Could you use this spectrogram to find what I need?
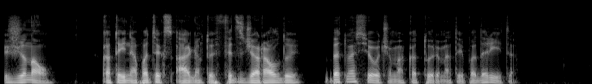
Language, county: Lithuanian, Klaipėda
